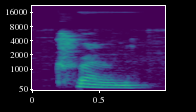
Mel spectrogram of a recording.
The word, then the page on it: crone: British English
